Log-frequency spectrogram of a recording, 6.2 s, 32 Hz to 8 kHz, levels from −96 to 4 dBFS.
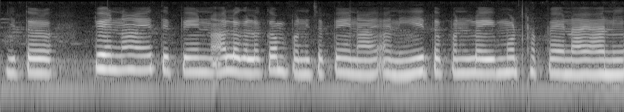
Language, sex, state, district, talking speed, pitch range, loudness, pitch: Marathi, female, Maharashtra, Mumbai Suburban, 180 wpm, 215-235 Hz, -17 LUFS, 220 Hz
